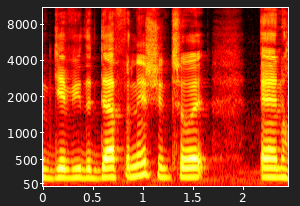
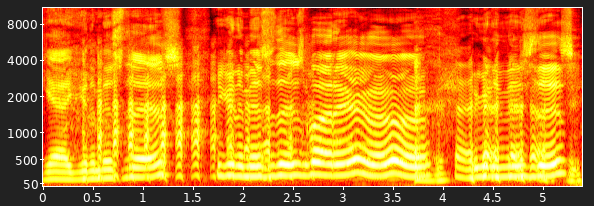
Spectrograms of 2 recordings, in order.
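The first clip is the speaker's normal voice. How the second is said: mocking, sing-song taunt; taunting tease; 2 semitones higher, slower than usual. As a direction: tempt him with a smirk. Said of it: "and be like".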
